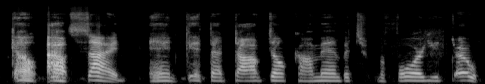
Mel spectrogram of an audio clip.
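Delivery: high, slow, each word punched; mock furious wife, slow and high; angry wife. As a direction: bark it out word by word like she's hitting him. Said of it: "each word is punctuated with a punch".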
